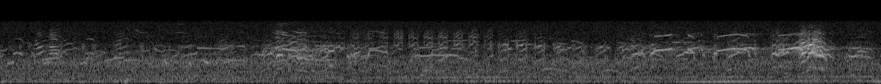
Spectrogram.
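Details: Herring gulls, a massive flock of well over a hundred gathered at a neighborhood lake; dense overlapping chorus of harsh, nasal, downslurred squeals and yelps from many birds at once, with brief louder peaks near the end.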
